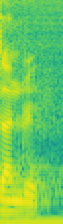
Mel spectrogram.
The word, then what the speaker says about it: Andre: I'm Andrew. – Please, oh, say your name like it's yours. Why? Yes, Isaac. – My name is Andre. – Is? – Andre. – Andre, yes. Go ahead.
